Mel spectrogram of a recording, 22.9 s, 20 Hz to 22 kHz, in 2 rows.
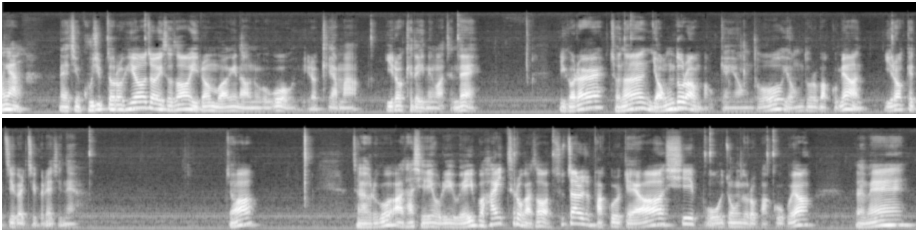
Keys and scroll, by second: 1.1 ctrl+2, 9.1 0, 9.3 Return, 10.5 ctrl+2, 14.1 Escape, 16.7 ctrl+2, 20.7 5.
